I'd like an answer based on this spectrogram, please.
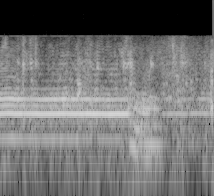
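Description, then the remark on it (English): A ship's foghorn sounds one long, steady, droning blast that holds for over a second, then sags in pitch and fades, with no talking over it. “No, you didn't. That was just a foghorn.”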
